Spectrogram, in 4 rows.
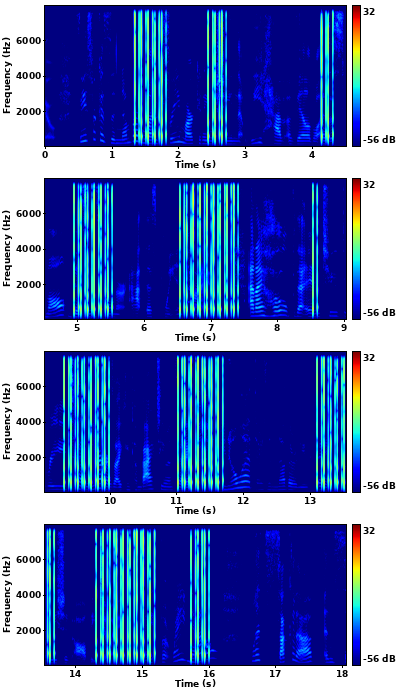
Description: Pulse dialling, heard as clicks on a phone line, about 10 pulses a second, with speech in English. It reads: 5 3 2 6 9 1 7 7 6 9 3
